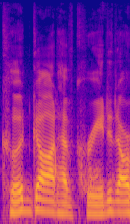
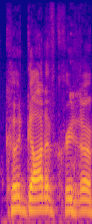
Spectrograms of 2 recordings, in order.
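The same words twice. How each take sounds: First: The phrase is spoken at a slower pace. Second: The phrase is spoken at a quicker pace.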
